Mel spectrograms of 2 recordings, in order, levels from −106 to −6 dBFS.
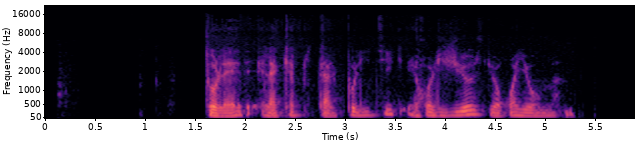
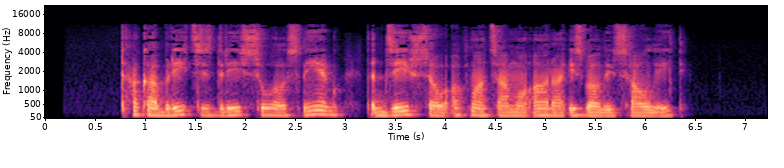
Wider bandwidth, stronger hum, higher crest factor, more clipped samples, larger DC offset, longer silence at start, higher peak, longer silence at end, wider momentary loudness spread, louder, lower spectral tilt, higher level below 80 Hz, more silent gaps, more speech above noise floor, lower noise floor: first, 15 kHz vs 11.5 kHz; neither; about the same, 22 dB vs 18 dB; neither; neither; first, 1.6 s vs 0.75 s; second, -26 dBFS vs -6 dBFS; second, 0.65 s vs 0.95 s; first, 12 LU vs 7 LU; second, -46 LUFS vs -24 LUFS; first, -8 dB/octave vs -6 dB/octave; second, -84 dBFS vs -60 dBFS; neither; second, 44 dB vs 58 dB; first, -90 dBFS vs -81 dBFS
